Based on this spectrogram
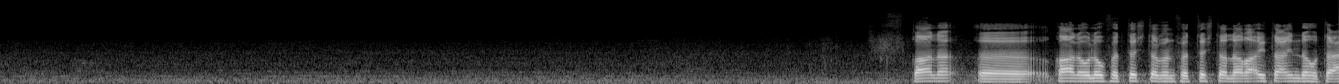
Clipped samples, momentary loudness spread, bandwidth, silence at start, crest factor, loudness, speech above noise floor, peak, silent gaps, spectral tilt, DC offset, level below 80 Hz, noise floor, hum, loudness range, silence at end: under 0.1%; 7 LU; 8 kHz; 4.45 s; 20 dB; -15 LUFS; 26 dB; 0 dBFS; none; -6 dB/octave; under 0.1%; -46 dBFS; -41 dBFS; none; 10 LU; 0 s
